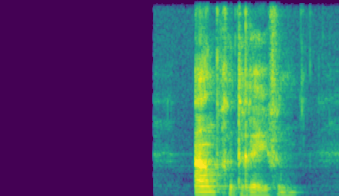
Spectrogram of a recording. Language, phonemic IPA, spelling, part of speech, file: Dutch, /ˈaŋɣəˌdrevə(n)/, aangedreven, verb, Nl-aangedreven.ogg
- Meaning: past participle of aandrijven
